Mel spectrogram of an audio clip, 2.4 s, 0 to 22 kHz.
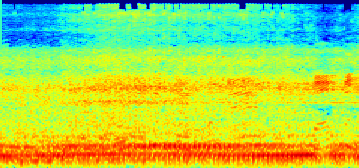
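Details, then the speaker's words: Small RO filter plant's 100-gallon booster pump, tested running after a rebuild with a new head and bearing: a smooth, steady low hum with no grinding or rattle. The pump is running normally. "देखिए जी, माशाल्लाह से तजर्बा कामयाब हो गया। पंप हो गया 0 मीटर।"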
